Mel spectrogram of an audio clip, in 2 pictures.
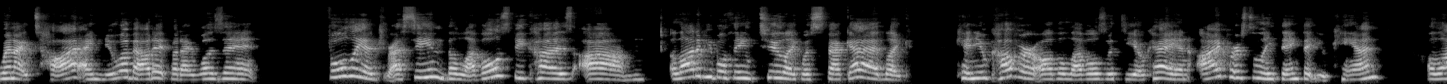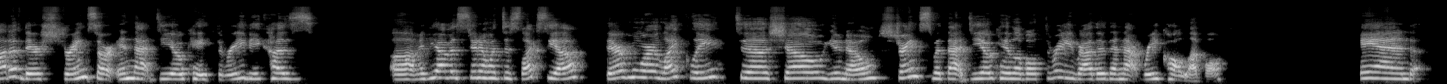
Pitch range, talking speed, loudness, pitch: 245-295 Hz, 165 wpm, -16 LUFS, 265 Hz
